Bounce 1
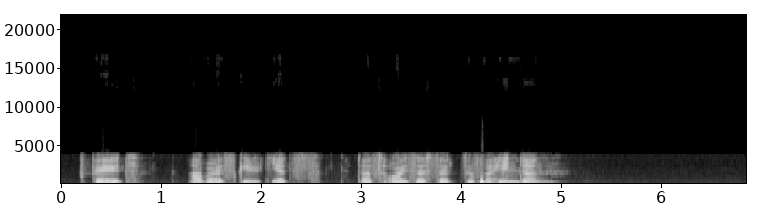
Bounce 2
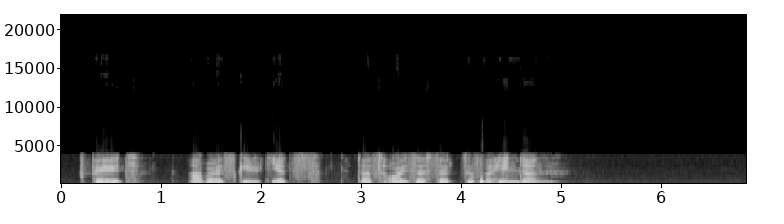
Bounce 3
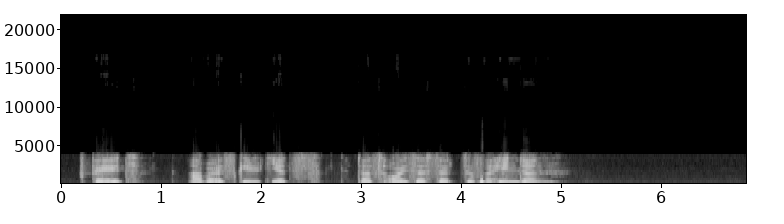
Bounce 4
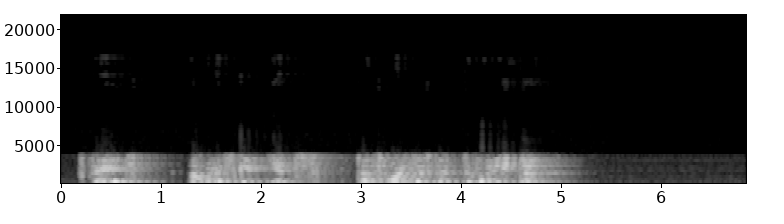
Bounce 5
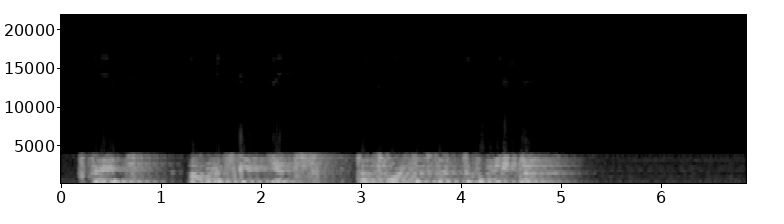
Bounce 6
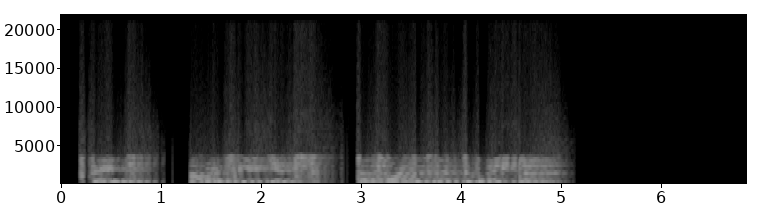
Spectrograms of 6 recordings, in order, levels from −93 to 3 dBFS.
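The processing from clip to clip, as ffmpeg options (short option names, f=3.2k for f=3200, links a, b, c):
-af "acompressor=threshold=-24dB:ratio=1.5,volume=2.5dB"
-af anull
-af "aecho=1:1:79|158|237|316|395|474:0.316|0.177|0.0992|0.0555|0.0311|0.0174,afftfilt=real='re*2.45*eq(mod(b,6),0)':imag='im*2.45*eq(mod(b,6),0)':win_size=2048:overlap=0.75,volume=5dB"
-af "acompressor=threshold=-19dB:ratio=6,volume=-5dB"
-af "aeval=exprs='sgn(val(0))*max(abs(val(0))-0.00398,0)':c=same,alimiter=level_in=1dB:limit=-24dB:level=0:latency=1:release=158,volume=-1dB,equalizer=f=230:t=o:w=0.38:g=4,volume=-4.5dB"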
